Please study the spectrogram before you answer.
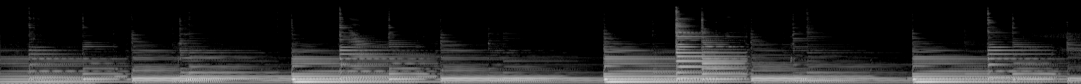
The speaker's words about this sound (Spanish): Vamos a dedicarles esta canción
